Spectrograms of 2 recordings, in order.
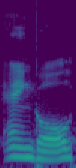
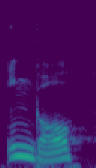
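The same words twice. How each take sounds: First: The name is said with a German-style pronunciation. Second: The name is said with an American-style pronunciation. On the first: "I say Engel because that's closer to the actual German pronunciation" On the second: "a lot of people Americanize it by saying Engel"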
